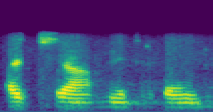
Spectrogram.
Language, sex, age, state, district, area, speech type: Gujarati, male, 30-45, Gujarat, Ahmedabad, urban, conversation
